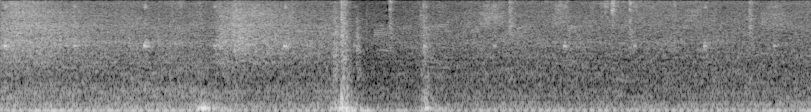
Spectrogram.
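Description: A car's engine idling with a steady low rumble, heard from inside the cabin, with a few short knocks about one and two seconds in.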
